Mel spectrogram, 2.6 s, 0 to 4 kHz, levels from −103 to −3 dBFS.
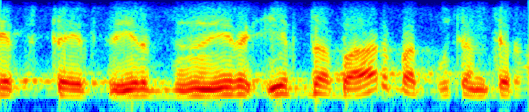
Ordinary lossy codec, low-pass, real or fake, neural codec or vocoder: Opus, 24 kbps; 3.6 kHz; real; none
